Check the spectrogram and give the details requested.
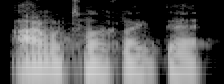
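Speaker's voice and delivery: normal talking voice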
